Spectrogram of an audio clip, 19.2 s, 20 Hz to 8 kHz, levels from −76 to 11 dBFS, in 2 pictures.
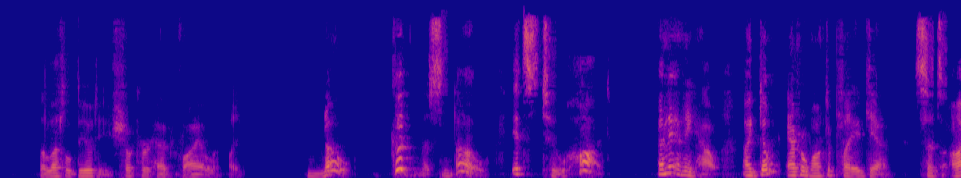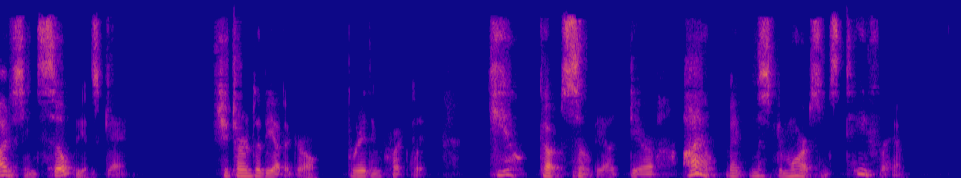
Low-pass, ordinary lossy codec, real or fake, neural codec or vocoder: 7.2 kHz; AAC, 32 kbps; fake; codec, 44.1 kHz, 7.8 kbps, DAC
